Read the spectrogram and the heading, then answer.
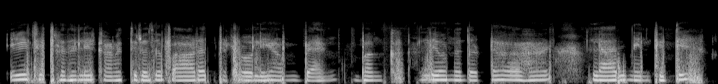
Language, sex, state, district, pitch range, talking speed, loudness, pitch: Kannada, female, Karnataka, Belgaum, 190-205 Hz, 100 wpm, -15 LUFS, 195 Hz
